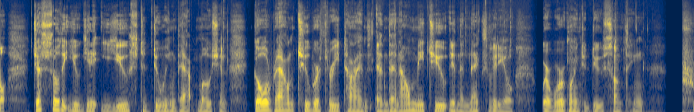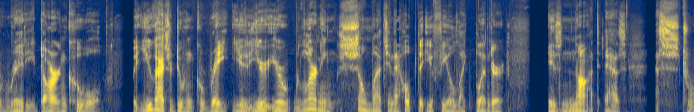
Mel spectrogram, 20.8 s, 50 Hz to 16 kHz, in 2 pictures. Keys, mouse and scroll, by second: 1.7-2.3 scroll down 2, 2.3-3.3 middle drag, 7.0-7.7 middle drag, 8.5 alt+g, 9.2 alt+r, 10.1 alt+s, 10.6-11.2 middle drag, 11.4-12.0 scroll up 3, 12.0-12.9 middle drag, 15.6-17.7 middle drag, 18.2-18.7 scroll up 2, 18.7-20.8 middle drag.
